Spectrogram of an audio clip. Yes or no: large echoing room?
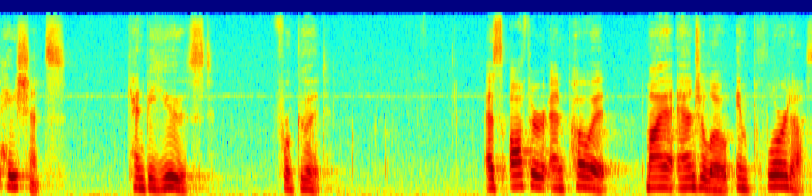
yes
